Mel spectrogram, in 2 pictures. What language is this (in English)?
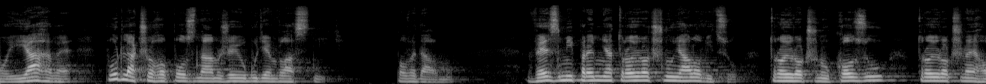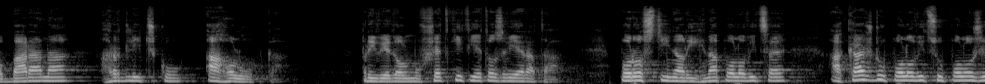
Slovak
